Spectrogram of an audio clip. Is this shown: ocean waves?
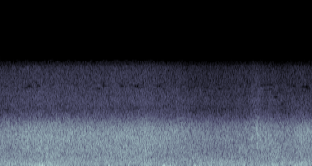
yes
